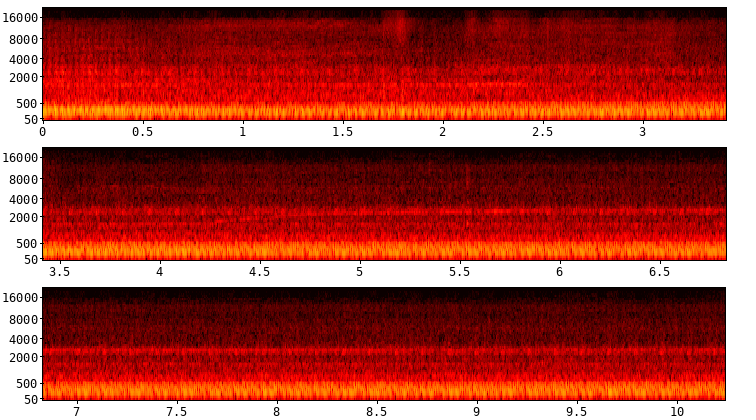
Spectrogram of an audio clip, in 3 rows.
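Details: 1999 VW Golf Mk4 GT TDI (AHF) diesel idles with an uneven, lumpy beat and a faint rising whistle above the clatter, with a long start-up and loud turbo compression.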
